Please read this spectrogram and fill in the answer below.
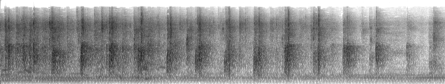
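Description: Hand clapping, a quick even run of about four to five claps a second that grows fainter toward the end, with the last piano notes still ringing faintly underneath.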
